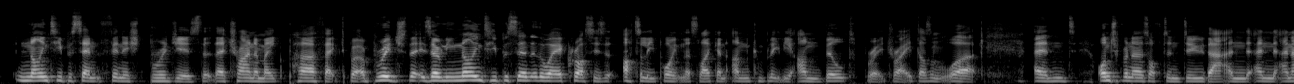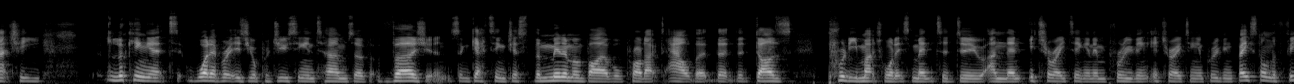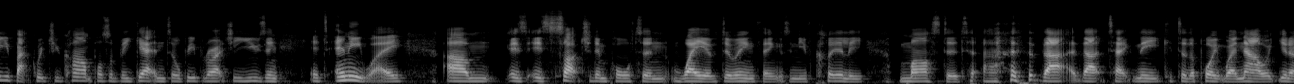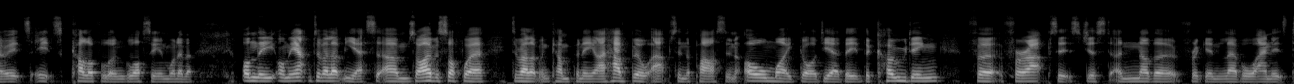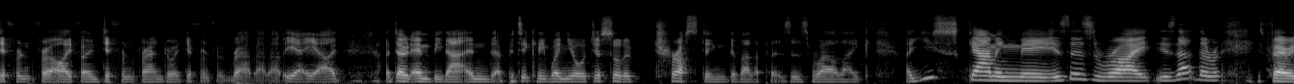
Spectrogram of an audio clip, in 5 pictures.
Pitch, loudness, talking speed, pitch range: 145 Hz, -30 LUFS, 195 wpm, 135-160 Hz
